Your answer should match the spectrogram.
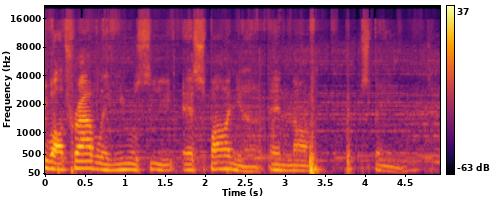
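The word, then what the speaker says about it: España: e-s-p-a-n-e yes ate p-a-n-i-a-n i think espana because that's how they say it in spain it's espana but here in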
